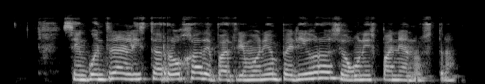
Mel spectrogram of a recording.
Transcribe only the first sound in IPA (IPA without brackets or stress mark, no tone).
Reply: s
